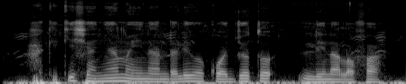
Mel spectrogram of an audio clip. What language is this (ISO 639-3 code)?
som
